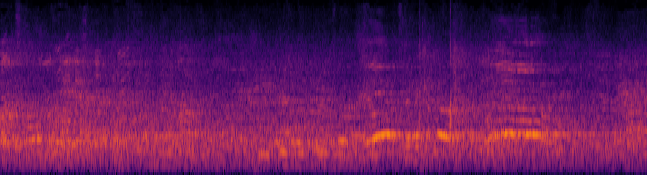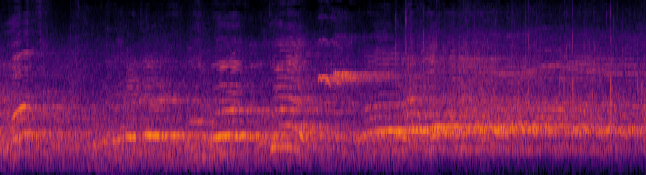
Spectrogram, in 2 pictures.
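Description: A crowd of men and women chatters and calls out in a large echoing hall.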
